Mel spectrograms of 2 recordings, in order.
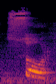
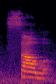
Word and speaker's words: sour: It is often pronounced by people as sor or sar. If you pronounce it in either of these ways, then it is incorrect. Rather, the correct pronunciation is sour.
